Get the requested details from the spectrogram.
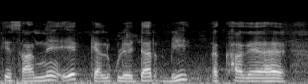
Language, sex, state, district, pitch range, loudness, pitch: Hindi, male, Uttar Pradesh, Lucknow, 145-175 Hz, -15 LUFS, 150 Hz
